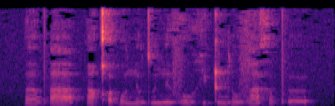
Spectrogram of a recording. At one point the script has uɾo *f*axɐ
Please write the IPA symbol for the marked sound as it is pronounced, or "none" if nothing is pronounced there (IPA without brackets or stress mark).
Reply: v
